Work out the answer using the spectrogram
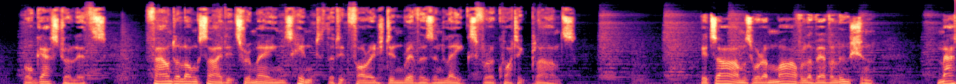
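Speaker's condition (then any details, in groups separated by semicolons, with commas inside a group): No condition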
